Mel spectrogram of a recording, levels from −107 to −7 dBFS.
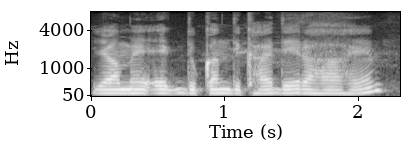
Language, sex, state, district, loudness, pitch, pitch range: Hindi, male, Arunachal Pradesh, Papum Pare, -17 LUFS, 125 Hz, 120-125 Hz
